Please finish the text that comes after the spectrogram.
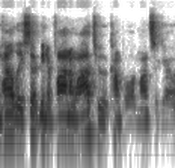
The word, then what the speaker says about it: Vanuatu: I mean, hell, they sent me to Vanuatu a couple of months ago, so that was weird. Where is? I'm glad you said how to pronounce that. Where is it? So Vanuatu.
